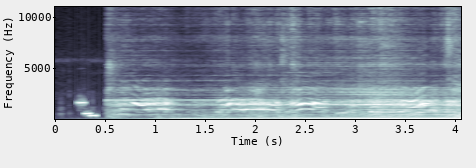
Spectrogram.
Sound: movie screams resume

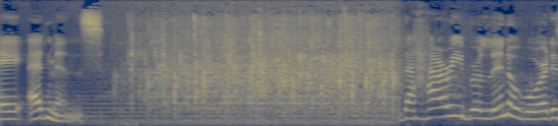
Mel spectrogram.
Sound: audience applauds

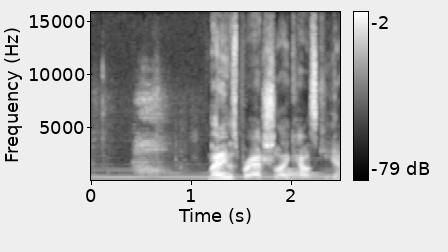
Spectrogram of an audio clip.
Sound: gasps

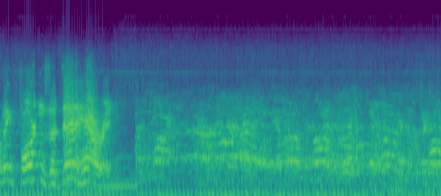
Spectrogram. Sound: shouting

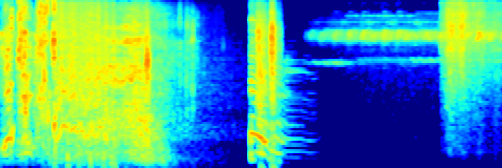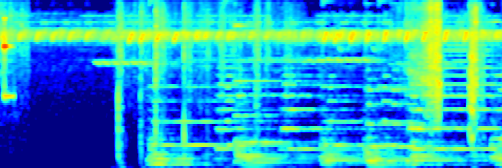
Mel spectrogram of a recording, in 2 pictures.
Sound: needle scratches across record; hook scraping

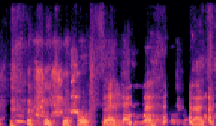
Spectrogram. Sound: laughter

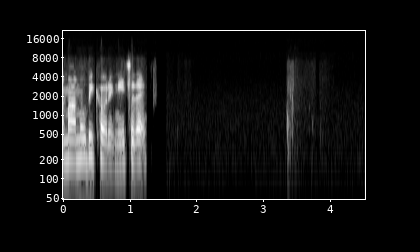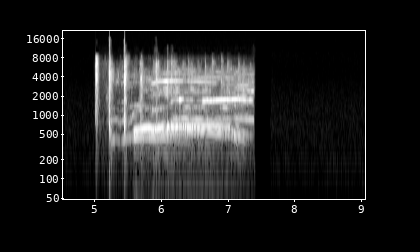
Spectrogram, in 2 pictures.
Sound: cheering

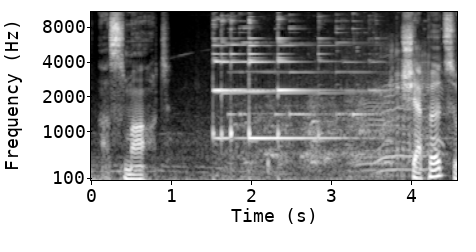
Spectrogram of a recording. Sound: bells dinging

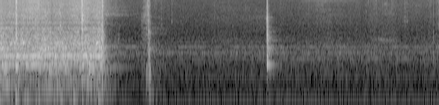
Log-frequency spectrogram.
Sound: vehicle engine stops

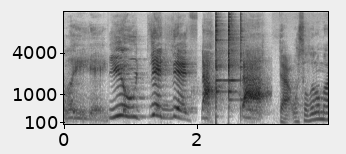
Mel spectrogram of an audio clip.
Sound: screams

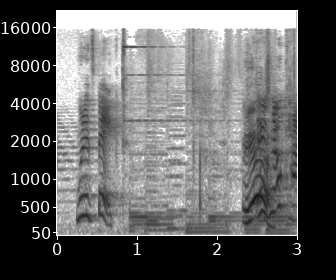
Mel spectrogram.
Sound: microwave dings

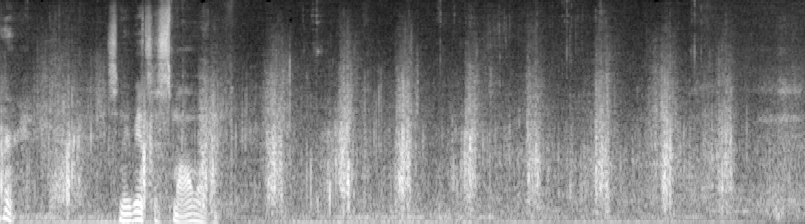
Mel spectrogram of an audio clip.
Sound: footsteps

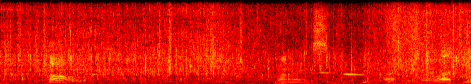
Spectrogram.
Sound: reel cranking

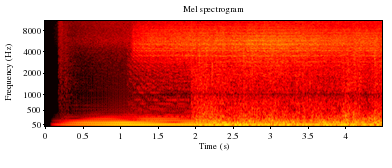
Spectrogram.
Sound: heavy rumbling

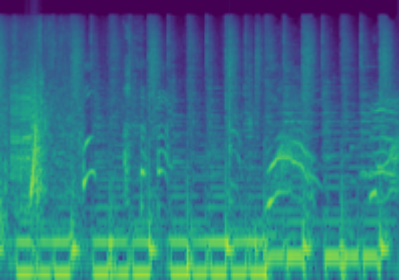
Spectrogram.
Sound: laughs

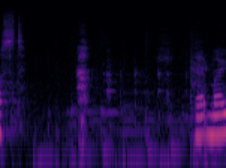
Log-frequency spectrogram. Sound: gasps

